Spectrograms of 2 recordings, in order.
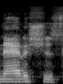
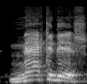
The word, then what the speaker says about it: Natchitoches: Yeah, he got them in Natchitoches, Louisiana. Natchitoches.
